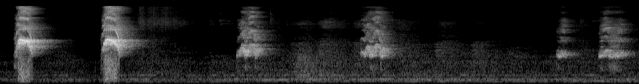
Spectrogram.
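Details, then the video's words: A cockatiel sings with six sharp, screechy notes over about six seconds: two loud ones open, then softer, shorter ones follow at an uneven pace over a faint low hum. "O Canto da calopscita"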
